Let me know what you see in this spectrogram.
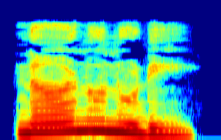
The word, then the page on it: ನಾಣ್ನುಡಿ: nāṇnuḍi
